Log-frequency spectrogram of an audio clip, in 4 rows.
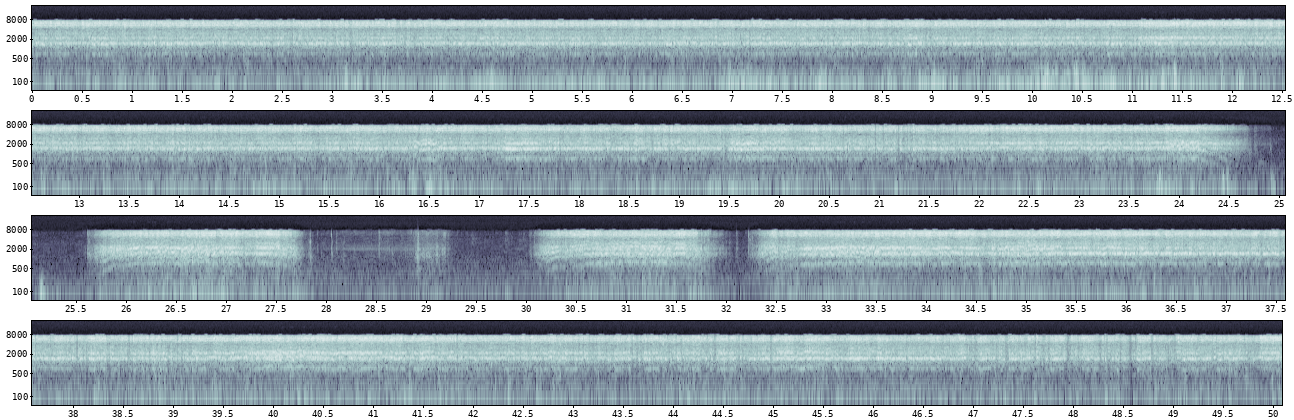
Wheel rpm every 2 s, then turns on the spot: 200, 200, 200, 200, 200, 200, 200, 200, 200, 200, 200, 200, 60, 140, 10, 120, 130, 200, 200, 200, 200, 200, 200, 190, 200.
24-26 28-30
